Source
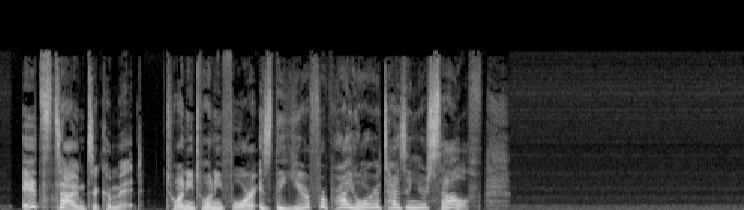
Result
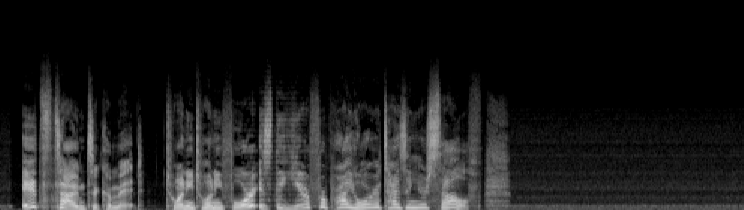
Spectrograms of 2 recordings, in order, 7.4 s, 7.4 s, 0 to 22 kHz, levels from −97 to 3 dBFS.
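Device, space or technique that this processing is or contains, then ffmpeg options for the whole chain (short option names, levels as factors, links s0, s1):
car door speaker: -filter_complex "[0:a]asettb=1/sr,asplit=3[s0][s1][s2];[s0]atrim=end=2.414[s3];[s1]atrim=start=2.41:end=3.07,asetpts=PTS-STARTPTS,afade=t=in:d=0.004:c=qsin,afade=t=out:st=0.656:d=0.004:c=qsin,aecho=1:1:1.8:0.71,atrim=end_sample=29106[s4];[s2]atrim=start=3.066[s5];[s3][s4]acrossfade=d=0.004:c1=hsin:c2=qsin[s6];[s6][s5]acrossfade=d=0.004:c1=qsin:c2=hsin,highpass=96,equalizer=f=100:t=q:w=4:g=6,equalizer=f=490:t=q:w=4:g=5,equalizer=f=2700:t=q:w=4:g=4,lowpass=f=7900:w=0.5412,lowpass=f=7900:w=1.3066,volume=0.631"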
